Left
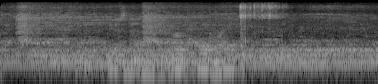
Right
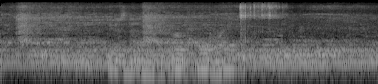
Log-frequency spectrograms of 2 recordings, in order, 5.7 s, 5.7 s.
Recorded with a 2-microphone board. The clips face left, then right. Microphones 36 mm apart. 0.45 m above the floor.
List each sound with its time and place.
1.6 s a man speaking: 10° right (ahead or behind), 6.5 m
3.6 s a splash: 30° left (ahead or behind), 1.4 m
